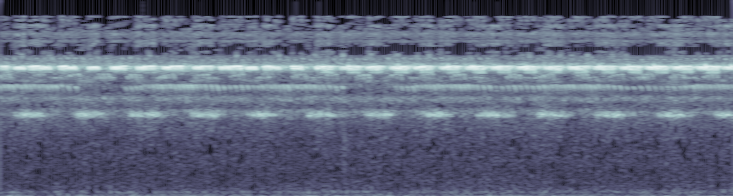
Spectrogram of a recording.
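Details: Several crickets trill together in a bright, constant ring, with a lower chirp pulsing in regular bursts about twice a second under the continuous high buzz.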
